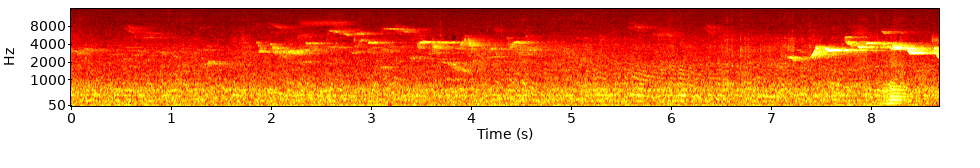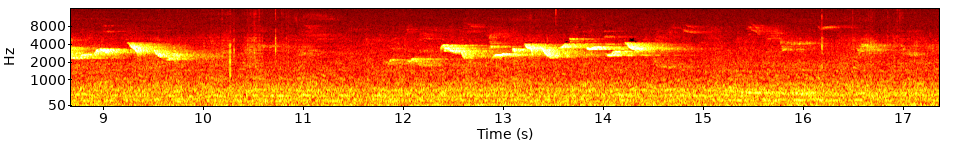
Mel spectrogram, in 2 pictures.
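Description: A songbird singing: a faint phrase early, then two loud phrases of quick high notes stepping down in pitch, about seven and twelve seconds in, over a faint steady background hiss.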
